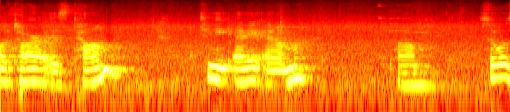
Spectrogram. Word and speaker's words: tam: And the seed syllable of Tara is tam, T-A-M, tam.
